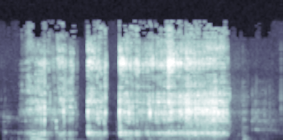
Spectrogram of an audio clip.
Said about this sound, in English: That's a slurp. That wasn't Coca-Cola. I don't know what it is about drinking beer in a podcast booth. Especially with the brewmaster who made it, yes.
